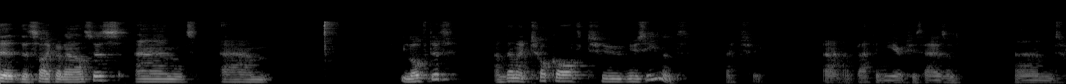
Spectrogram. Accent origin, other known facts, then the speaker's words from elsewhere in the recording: Dublin, Leinster, Ireland; I'm born here in Dublin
